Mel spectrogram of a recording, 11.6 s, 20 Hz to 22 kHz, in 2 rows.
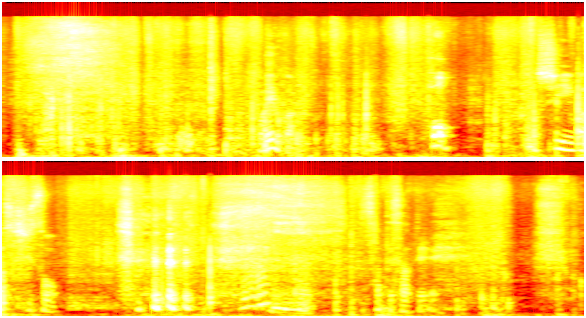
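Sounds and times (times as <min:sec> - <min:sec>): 
heavy cardboard box scraping and rustling: 0:00.0 - 0:08.0, 0:08.6 - 0:11.5
speech: 0:02.6 - 0:03.2, 0:04.3 - 0:04.6, 0:05.4 - 0:06.4, 0:07.4 - 0:09.0, 0:09.6 - 0:10.7
laughter: 0:07.0 - 0:07.8.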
